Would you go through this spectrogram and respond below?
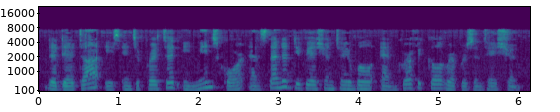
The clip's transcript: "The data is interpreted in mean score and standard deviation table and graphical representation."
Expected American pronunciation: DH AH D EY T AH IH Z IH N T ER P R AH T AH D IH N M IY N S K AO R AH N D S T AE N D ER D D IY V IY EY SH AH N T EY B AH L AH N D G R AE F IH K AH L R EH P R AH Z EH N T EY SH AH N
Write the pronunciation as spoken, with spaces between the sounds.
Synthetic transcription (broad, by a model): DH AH D EY T AH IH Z IH N T ER P R AH T AH D IH N M IY N S K AO R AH N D S T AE N D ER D D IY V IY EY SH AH N T EY B AH L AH N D G R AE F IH K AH L R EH P R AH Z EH N T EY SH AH N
